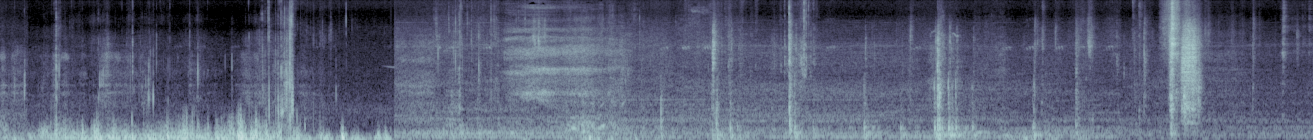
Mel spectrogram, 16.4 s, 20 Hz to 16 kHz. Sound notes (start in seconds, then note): 0.0 wind blowing; 6.1 door opening; 14.0 metal hitting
